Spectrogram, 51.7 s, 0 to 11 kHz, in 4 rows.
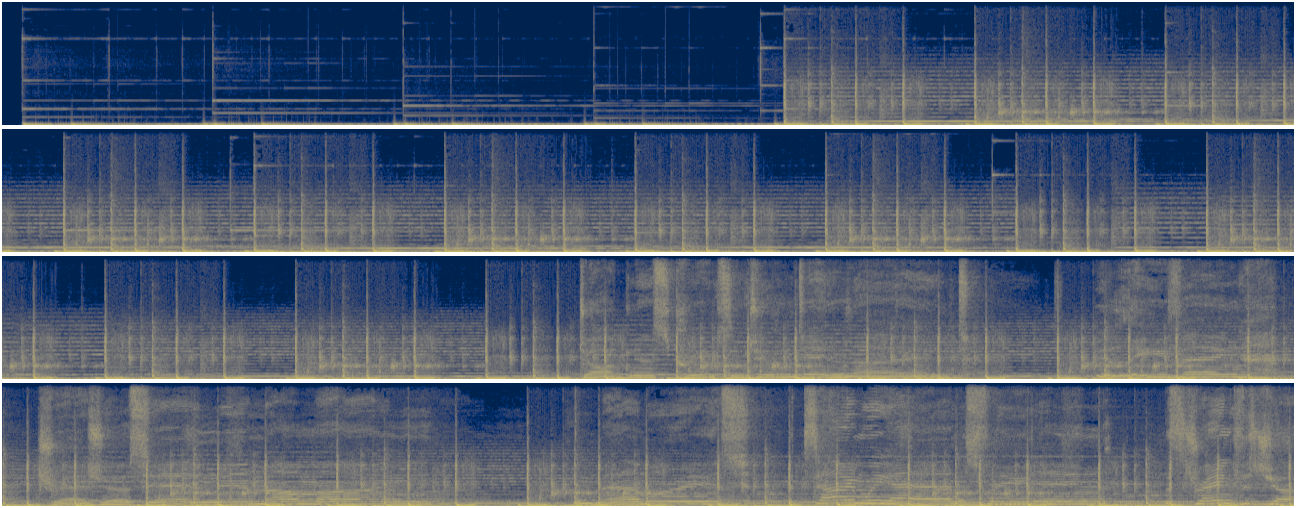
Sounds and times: Music: 0.2s - 51.6s.

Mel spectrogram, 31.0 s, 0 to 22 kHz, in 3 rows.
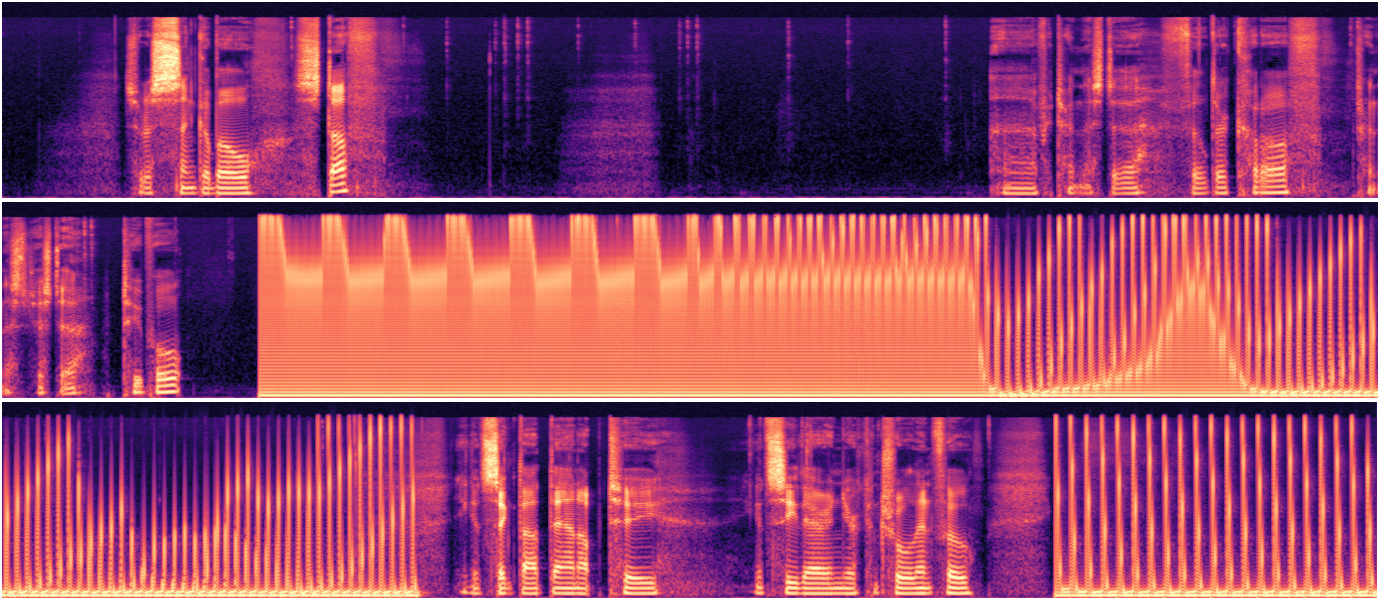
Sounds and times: Speech: 0.9s - 2.9s, 7.4s - 11.8s, 24.0s - 28.0s
Synthesizer: 12.3s - 23.8s, 28.6s - 30.9s.

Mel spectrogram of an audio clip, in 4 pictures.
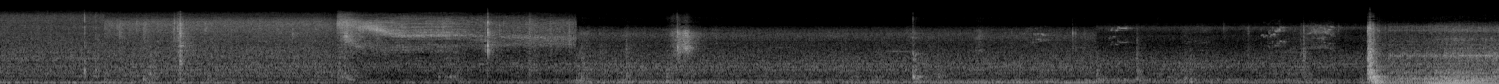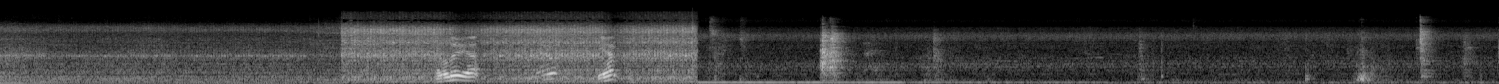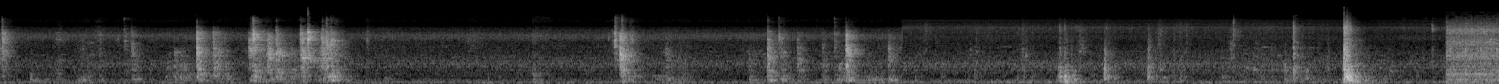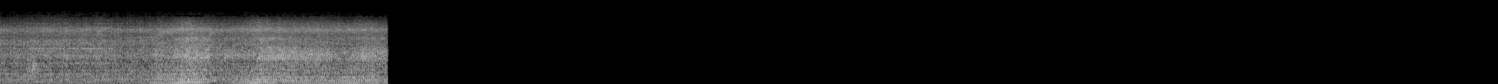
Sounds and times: Car: 13.6s - 22.0s, 43.3s - 48.9s.

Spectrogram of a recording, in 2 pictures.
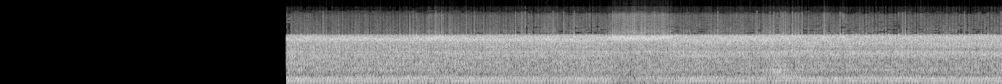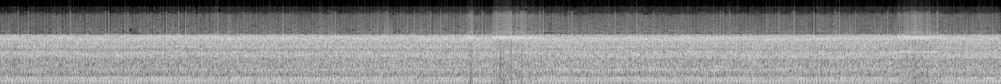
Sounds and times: Lawn mower: 2.9s - 20.0s.

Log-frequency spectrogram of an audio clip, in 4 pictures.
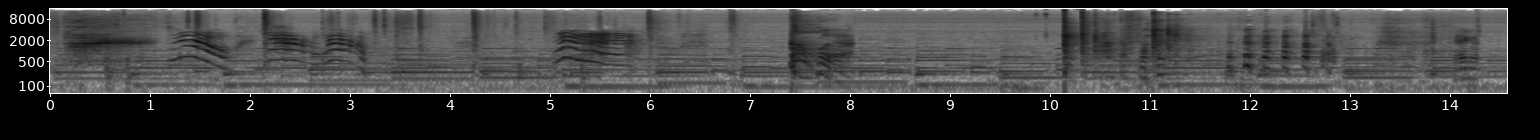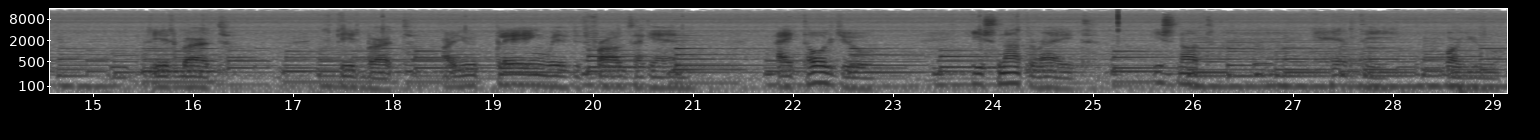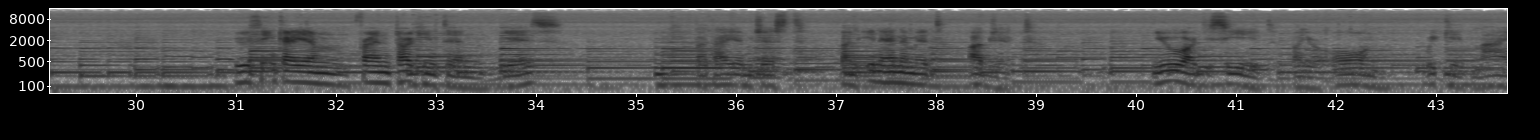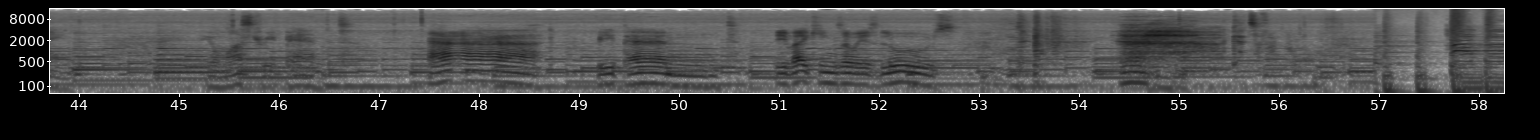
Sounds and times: Music: 0.0s - 58.2s
Speech: 14.0s - 14.3s, 15.6s - 16.4s, 17.4s - 20.9s, 21.8s - 22.8s, 23.8s - 25.0s, 25.6s - 26.2s, 27.2s - 29.0s, 31.0s - 34.2s, 35.6s - 39.0s, 40.2s - 43.9s, 45.3s - 46.8s, 47.5s - 48.6s, 49.2s - 52.8s.

